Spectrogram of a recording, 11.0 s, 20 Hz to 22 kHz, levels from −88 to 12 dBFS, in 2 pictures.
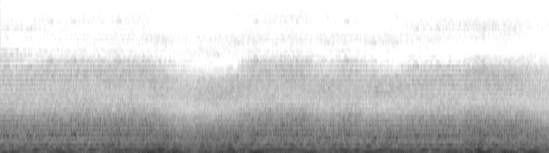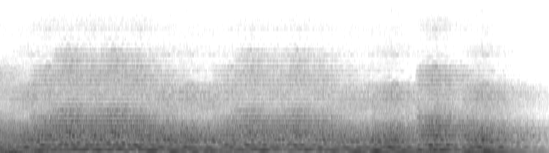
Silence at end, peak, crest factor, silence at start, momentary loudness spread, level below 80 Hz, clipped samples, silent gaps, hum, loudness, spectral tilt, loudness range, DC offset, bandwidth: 0 s; -4 dBFS; 16 dB; 0 s; 6 LU; -62 dBFS; under 0.1%; none; none; -19 LUFS; -5 dB/octave; 3 LU; 2%; 14 kHz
